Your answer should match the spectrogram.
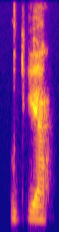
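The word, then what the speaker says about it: dua: two words, nipa and dia. However, I want you to notice something. The spelling of nipa here. The spelling of nipa is double N-I-P-A. That's nipa. And dia is D-U-A, dia.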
